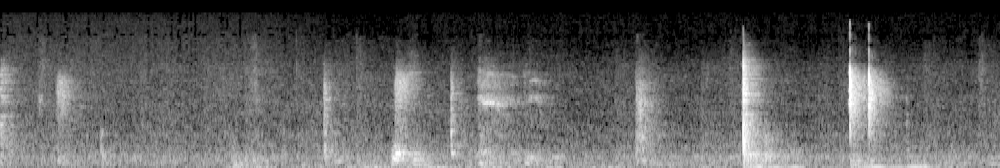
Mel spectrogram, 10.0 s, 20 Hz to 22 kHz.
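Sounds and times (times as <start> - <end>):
snooker balls clicking together: 8.4 - 9.1.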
